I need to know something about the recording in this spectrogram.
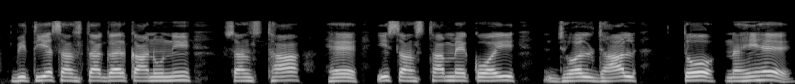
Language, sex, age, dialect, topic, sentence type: Magahi, male, 18-24, Southern, banking, question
